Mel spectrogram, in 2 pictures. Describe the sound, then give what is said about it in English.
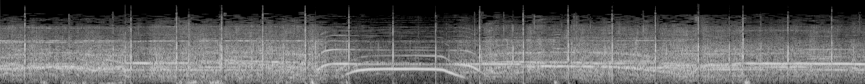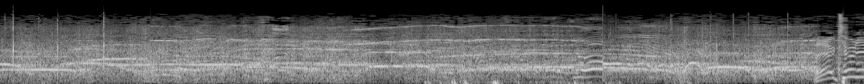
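A packed crowd on its feet at the Wild Horse Saloon cheers in a frenzy, a loud, continuous roar of shouts, high whistles and scattered clapping that rises and swells without a break for the whole stretch. “Everybody in the Wild Horse Saloon is going crazy.”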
